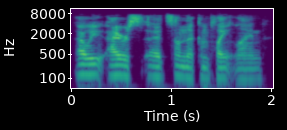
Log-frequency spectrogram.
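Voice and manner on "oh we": ordinary talk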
